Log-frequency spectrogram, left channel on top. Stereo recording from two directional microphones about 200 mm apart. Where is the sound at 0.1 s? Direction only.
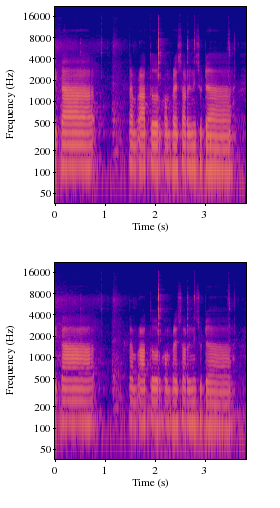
15° left (ahead or behind).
